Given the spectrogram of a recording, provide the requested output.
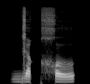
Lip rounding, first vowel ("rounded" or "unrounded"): unrounded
